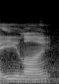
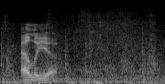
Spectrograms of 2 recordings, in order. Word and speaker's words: Eli: Saved down by Eli. I remember the days when I used to call him Elia, which was not an accurate pronunciation.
